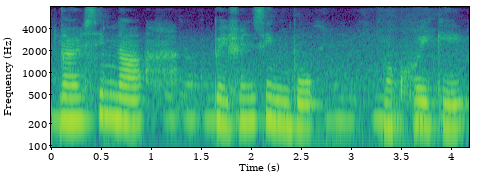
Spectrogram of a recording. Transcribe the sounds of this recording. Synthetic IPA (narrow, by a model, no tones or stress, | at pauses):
nɐɾsimnɐ | pesɐnsiŋbu | mɐkʰojɡi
